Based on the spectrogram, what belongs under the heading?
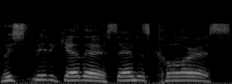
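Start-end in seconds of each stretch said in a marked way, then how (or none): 0.0-1.1 put-on whiny voice, higher. Mocking a whiny movie love scene: mock whining as Anakin. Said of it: "whine about fucking".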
